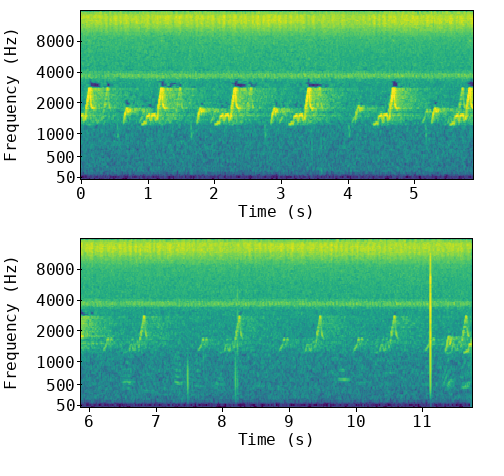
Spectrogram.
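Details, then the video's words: Eastern whip-poor-will repeating its whistled phrase about ten times at roughly one-second intervals, loud at first and fading weaker toward the end, low slur rising sharply, over constant hiss with a sharp click near the end. "Wiper Will Call"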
